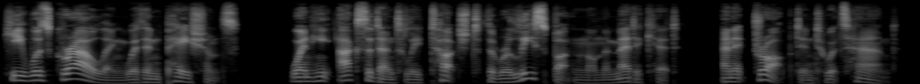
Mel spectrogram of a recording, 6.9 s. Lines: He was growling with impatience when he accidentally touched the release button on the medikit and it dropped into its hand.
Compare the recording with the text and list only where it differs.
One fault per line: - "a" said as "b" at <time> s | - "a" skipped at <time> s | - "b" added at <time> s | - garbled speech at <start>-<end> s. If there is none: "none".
none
